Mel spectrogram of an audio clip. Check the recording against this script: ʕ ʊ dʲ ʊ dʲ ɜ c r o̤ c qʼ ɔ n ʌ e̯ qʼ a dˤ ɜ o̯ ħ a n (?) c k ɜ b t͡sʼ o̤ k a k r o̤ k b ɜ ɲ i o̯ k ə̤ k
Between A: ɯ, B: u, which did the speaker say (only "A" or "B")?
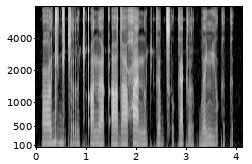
B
